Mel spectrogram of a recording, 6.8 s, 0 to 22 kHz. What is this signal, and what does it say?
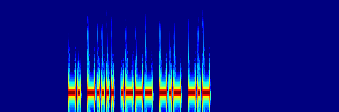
Morse code, heard as a keyed tone, about 25 wpm, 700 Hz. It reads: N6JKK
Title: USA Call Signs - 5 Characters - Repeated 3x - 25wpm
